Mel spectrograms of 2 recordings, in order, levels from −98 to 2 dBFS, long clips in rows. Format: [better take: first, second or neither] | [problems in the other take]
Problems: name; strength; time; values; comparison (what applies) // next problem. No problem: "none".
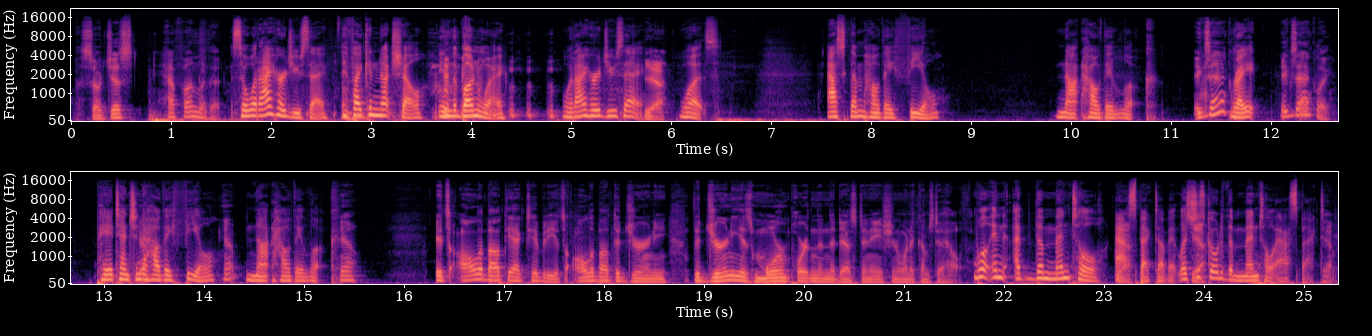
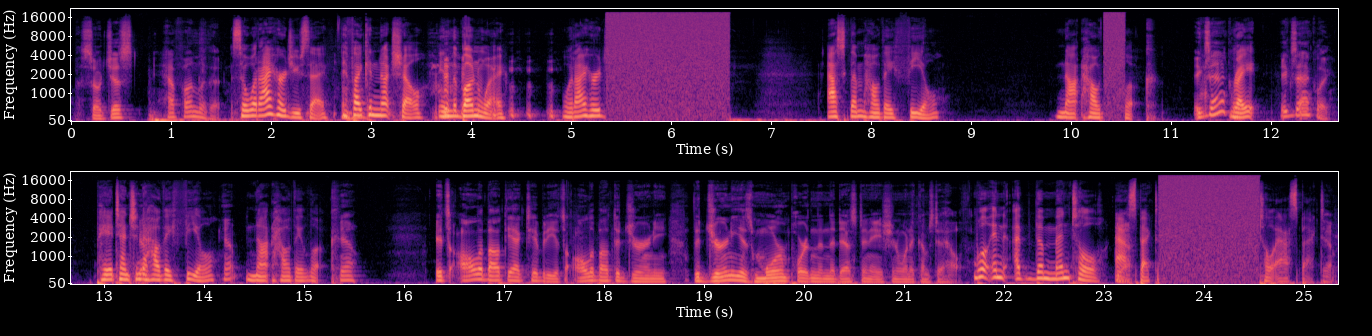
first | audio cutting out; filled with static; at 5.5 s for 1 s, at 10 s and at 24 s for 1 s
